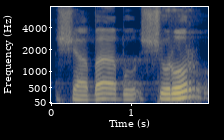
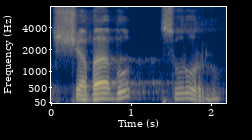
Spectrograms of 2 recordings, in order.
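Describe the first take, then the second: First: The second word begins with a 'sh' sound. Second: The second word begins with an 's' sound. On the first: It means youths of wickedness. The speaker calls it wrong. "Kalau pakai shin, shin bertitik" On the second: It means youths of joy. The speaker calls it right. "Kalau yang artinya girang pakai sin"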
